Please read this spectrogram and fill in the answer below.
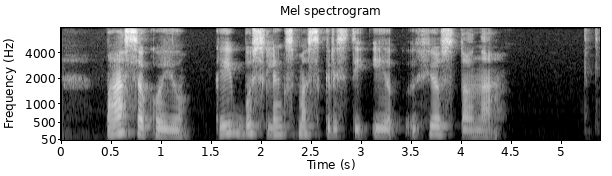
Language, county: Lithuanian, Alytus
